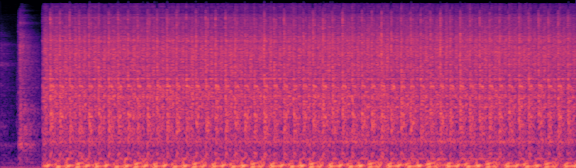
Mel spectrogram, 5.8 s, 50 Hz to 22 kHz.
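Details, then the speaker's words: Engine-swapped car, start attempt after the swap. A fast, steady starter churn at about 3.5 beats per second that never fires; it cranks but won't start. The owner suspects no fuel in the tank; not confirmed. "I don't know hopefully he's just got no fuel I'm gonna buy fiver of fuel if I need to"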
